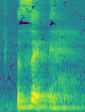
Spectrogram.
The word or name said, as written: zee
